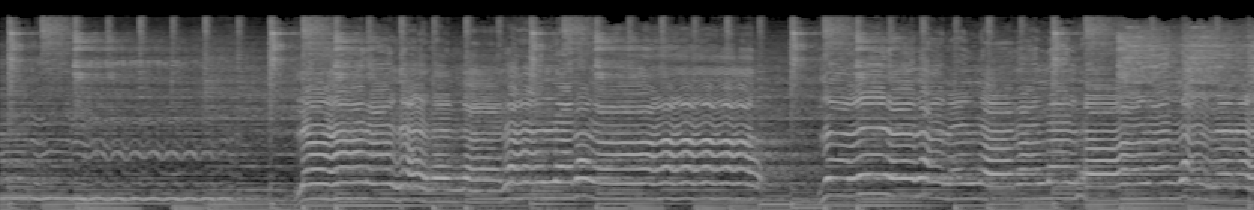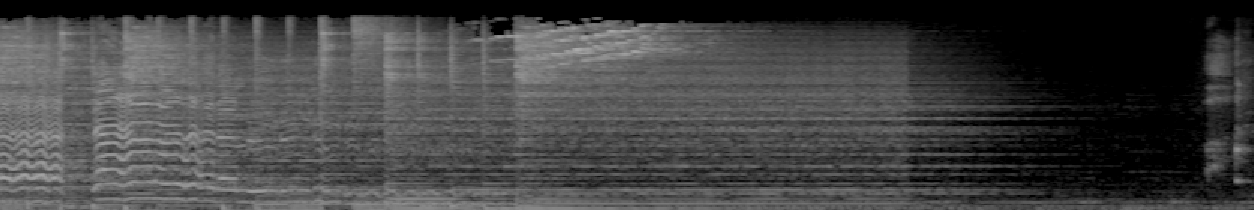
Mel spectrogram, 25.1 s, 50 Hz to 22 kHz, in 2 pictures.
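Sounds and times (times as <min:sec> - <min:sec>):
man singing a ballad: 0:00.0 - 0:17.3
karaoke backing track: 0:00.0 - 0:20.5.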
